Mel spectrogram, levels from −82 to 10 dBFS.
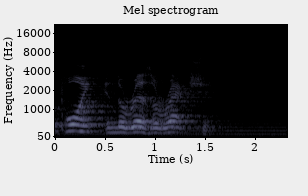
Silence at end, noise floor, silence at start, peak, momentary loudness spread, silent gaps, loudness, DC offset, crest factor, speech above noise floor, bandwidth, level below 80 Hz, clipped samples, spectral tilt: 0.65 s; -73 dBFS; 0 s; -32 dBFS; 17 LU; none; -48 LUFS; under 0.1%; 16 dB; 25 dB; 16 kHz; -90 dBFS; under 0.1%; -6 dB/octave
